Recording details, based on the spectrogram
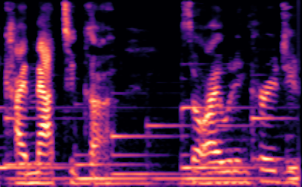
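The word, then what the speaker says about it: Kymatica: It is spelled K Y M A T I C A. Kimatuka.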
